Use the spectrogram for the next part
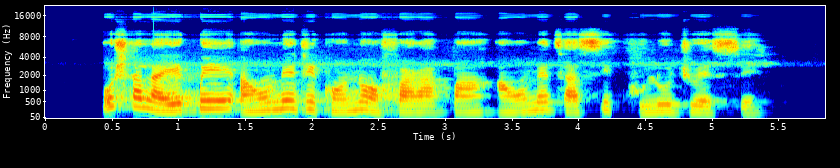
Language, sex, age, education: Yoruba, female, 15-29, tertiary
